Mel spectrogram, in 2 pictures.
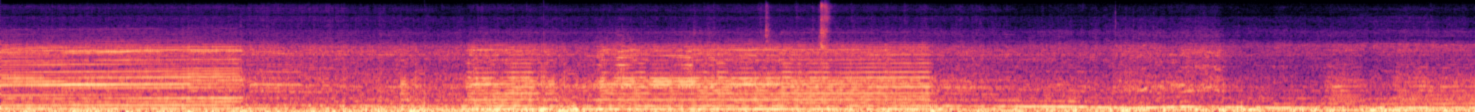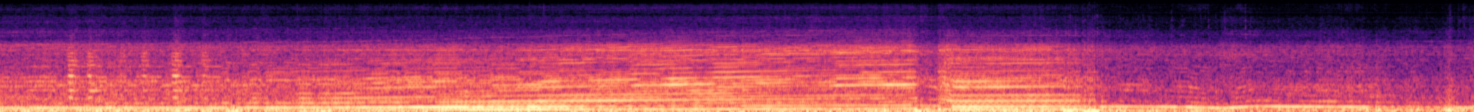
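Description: A small racing car's engine roars loudly close by, revving up and down through gear changes.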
